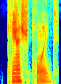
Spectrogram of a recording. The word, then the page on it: cashpoint: American English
